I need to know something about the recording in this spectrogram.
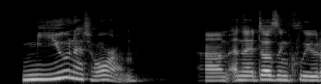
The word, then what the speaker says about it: Munitorum: I always say it wrong. I always want to say Minatorum. Munitorum.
